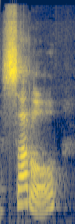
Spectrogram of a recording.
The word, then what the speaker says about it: subtle: saddle settle and then in subtle the letter B is silent um and again we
